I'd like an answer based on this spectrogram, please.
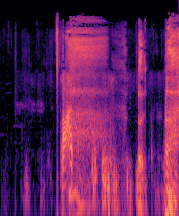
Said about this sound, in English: You know what's great about Sprecher's? It makes you burp.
